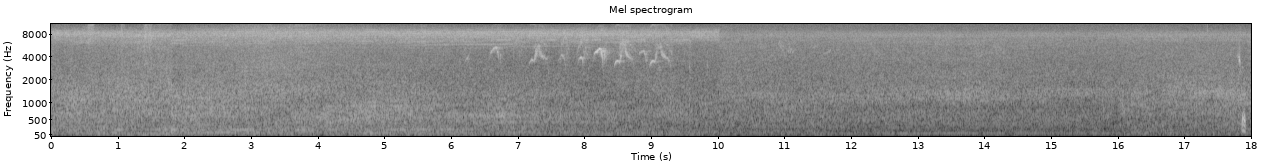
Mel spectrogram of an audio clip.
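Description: Steady outdoor background noise with a low hum underneath, and a few short bird chirps between about seven and nine seconds in.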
